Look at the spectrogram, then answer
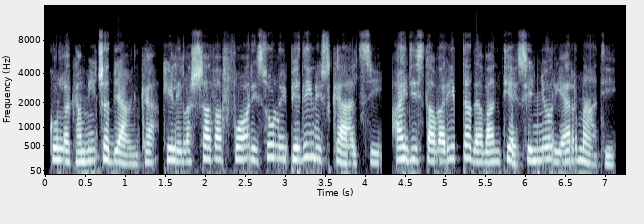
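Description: A woman reading a children's classic aloud in measured storybook narration. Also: mid-range voice, darkish tone, no room sound. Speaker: audiobook narrator.

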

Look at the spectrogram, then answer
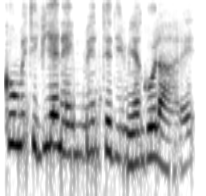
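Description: A woman voicing a gentle young girl from a wealthy home in a storybook reading, speaking in a pleading way. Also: a little high, animated, unhurried, muffled recording, crowd noise.

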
